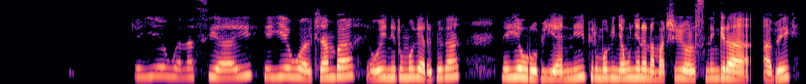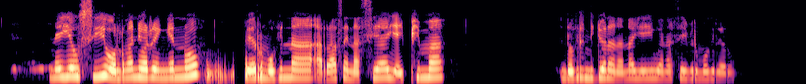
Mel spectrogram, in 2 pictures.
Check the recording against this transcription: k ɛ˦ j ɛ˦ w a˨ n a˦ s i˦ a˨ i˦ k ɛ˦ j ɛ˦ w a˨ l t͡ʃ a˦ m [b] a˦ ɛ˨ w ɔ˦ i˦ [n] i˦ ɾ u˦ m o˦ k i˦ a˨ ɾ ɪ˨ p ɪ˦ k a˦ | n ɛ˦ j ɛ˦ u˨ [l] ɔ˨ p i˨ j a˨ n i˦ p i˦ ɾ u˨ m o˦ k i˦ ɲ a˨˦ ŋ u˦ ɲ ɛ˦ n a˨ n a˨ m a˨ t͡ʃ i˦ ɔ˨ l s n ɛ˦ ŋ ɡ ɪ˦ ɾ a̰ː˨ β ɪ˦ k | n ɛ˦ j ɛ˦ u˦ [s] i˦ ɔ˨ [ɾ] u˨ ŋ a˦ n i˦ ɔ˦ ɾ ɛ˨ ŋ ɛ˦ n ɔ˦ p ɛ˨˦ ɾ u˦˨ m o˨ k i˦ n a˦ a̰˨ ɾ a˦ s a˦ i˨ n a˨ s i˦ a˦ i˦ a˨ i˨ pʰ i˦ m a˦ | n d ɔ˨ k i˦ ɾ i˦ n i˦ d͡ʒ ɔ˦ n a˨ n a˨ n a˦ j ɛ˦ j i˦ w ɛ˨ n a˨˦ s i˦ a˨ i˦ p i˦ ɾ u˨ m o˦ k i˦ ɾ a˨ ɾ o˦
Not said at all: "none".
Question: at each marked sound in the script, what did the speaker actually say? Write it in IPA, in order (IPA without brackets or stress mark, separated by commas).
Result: b, n, ɾ, s, l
